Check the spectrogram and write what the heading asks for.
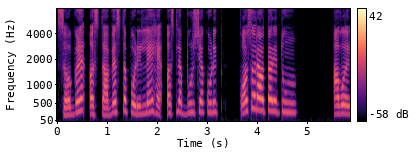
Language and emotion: Goan Konkani, disgusted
